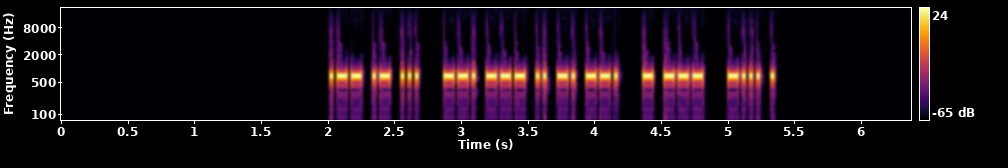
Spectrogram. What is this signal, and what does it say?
Morse code, heard as a keyed tone, about 49 wpm, 700 Hz. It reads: WAS GOING TO BE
